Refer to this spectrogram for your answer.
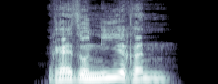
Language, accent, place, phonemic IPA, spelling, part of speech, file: German, Germany, Berlin, /ʁɛzɔˈniːʁən/, räsonieren, verb, De-räsonieren.ogg
- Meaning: to reason, to argue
